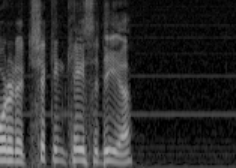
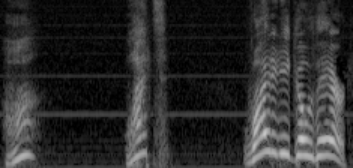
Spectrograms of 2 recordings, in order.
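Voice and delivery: higher, baffled questions; shocked listener; 5 semitones higher, slower than usual. Pretend. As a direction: react like you can't believe it. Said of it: "you'd be like".

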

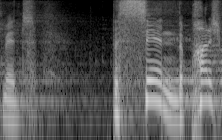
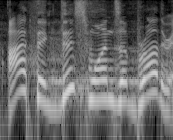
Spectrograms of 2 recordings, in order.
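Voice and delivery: much higher and louder second go; excited repeat; 10 semitones higher, 7 dB louder than usual. Retold or imitated. Retelling the screening lady's words, now higher and louder. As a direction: say it again, lit up and loud.

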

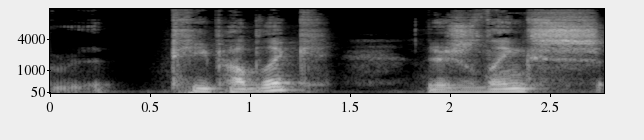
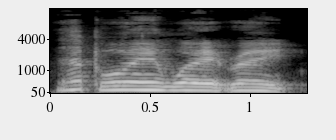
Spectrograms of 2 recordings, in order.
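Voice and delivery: lightly voiced Texan dad line, a bit higher; terrible Hank Hill; 7 semitones higher than usual. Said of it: "terrible Hank Hill impression".

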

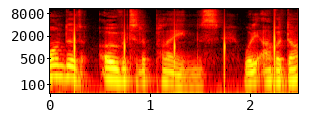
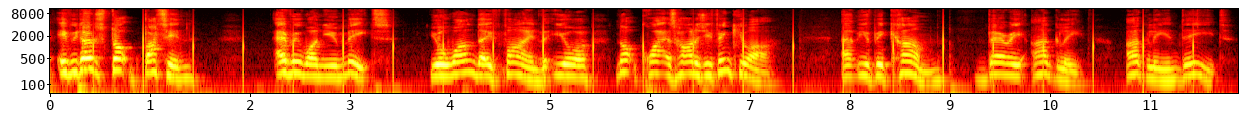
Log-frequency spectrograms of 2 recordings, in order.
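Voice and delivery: shouted warning; 6 semitones higher, 6 dB louder than usual. A narrator's reading. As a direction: call a warning after him, slowing at the end. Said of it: "shouted Billy".

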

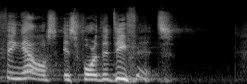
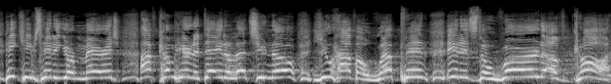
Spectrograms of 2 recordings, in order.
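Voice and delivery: loud, rising pulpit preaching; full-force preaching; 5 semitones higher, 3 dB louder than usual. Real, not acted. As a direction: preach it hard and build to a roar.

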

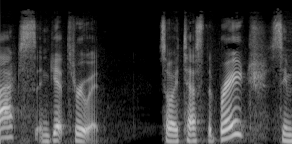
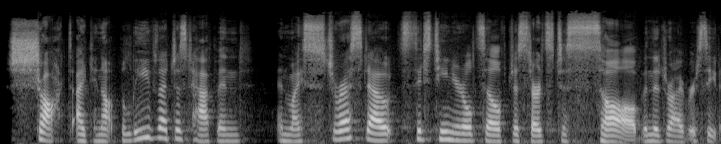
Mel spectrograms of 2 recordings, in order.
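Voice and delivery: ordinary talk, nothing marked

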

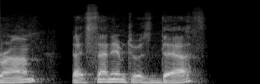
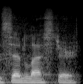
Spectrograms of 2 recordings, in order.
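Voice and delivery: usual speaking voice

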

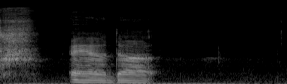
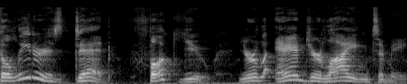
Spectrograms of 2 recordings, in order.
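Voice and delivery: higher, louder indignant retort; mock angry rebuke; 4 semitones higher, 3 dB louder than usual. Podcaster voicing the Hulk accusing Samson of lying, mock anger. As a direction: throw the accusation back, hammed-up anger.

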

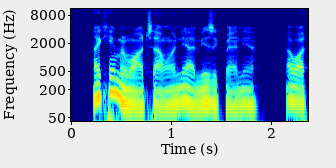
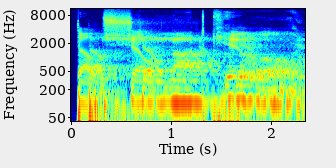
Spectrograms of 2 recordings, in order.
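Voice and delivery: very slow, louder solemn proclamation; booming commandment voice; 5 dB louder, much slower than usual. Pretend. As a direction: drag every word out, booming. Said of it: "That's awesome".

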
